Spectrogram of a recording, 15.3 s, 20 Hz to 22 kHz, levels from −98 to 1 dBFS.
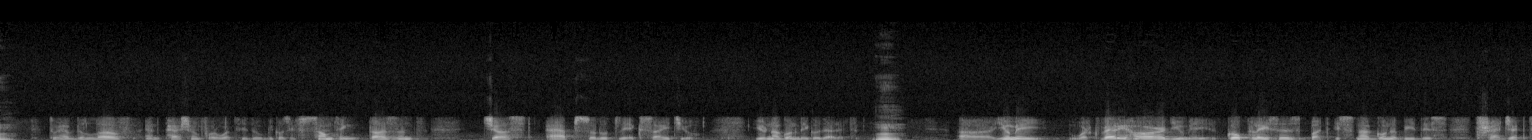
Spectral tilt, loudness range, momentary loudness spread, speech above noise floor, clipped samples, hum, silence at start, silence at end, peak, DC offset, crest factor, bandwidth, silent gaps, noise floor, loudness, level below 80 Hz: -7 dB/octave; 6 LU; 16 LU; 24 dB; under 0.1%; none; 0 s; 0 s; -16 dBFS; under 0.1%; 22 dB; 18 kHz; none; -61 dBFS; -37 LUFS; -60 dBFS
